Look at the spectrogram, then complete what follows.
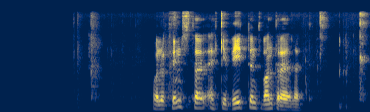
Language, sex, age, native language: Icelandic, male, 40-49, Icelandic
